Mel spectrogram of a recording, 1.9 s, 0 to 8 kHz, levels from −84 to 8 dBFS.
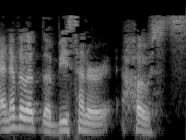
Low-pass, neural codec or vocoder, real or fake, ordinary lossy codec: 7.2 kHz; codec, 16 kHz, 0.5 kbps, X-Codec, HuBERT features, trained on LibriSpeech; fake; MP3, 24 kbps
